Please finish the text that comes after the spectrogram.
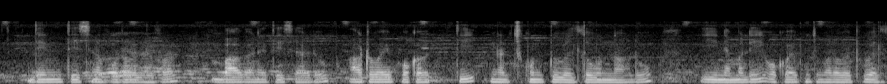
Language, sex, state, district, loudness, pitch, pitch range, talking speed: Telugu, male, Andhra Pradesh, Anantapur, -19 LUFS, 110 Hz, 110-115 Hz, 130 wpm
